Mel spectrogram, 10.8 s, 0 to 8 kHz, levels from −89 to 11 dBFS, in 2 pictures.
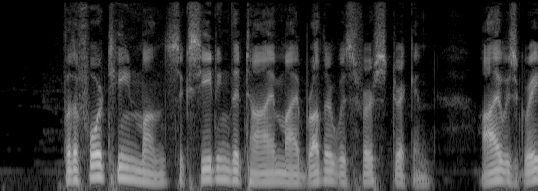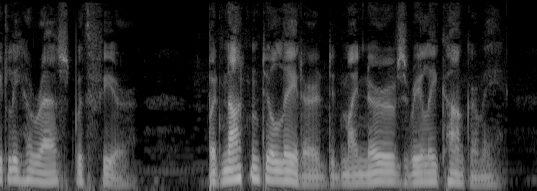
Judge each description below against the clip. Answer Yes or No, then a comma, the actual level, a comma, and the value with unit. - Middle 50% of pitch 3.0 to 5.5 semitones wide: Yes, average, 4.2 semitones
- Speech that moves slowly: No, average, 155 wpm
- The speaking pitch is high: No, low, 100 Hz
